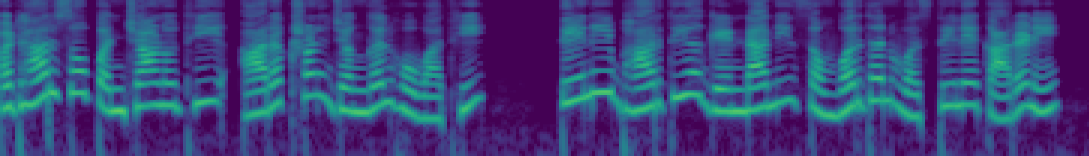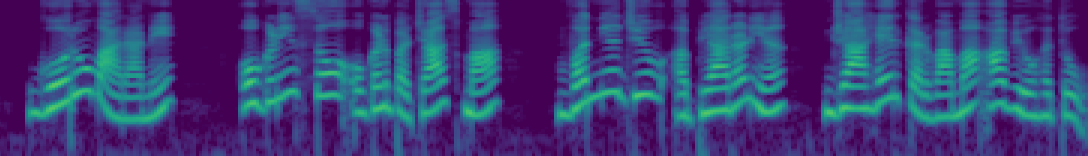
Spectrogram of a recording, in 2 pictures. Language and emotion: Gujarati, neutral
